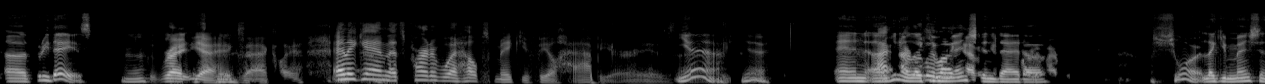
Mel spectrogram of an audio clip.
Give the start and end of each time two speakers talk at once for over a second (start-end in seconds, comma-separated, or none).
8.7-10.4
